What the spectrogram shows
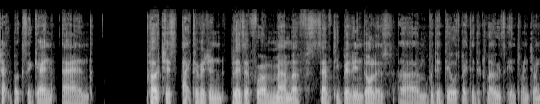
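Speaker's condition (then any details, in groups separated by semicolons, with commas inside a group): No condition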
